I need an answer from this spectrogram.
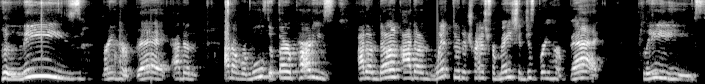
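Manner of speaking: drawn-out acted plea to God; pleading prayer. Voicing a man praying for her return, slow pleading. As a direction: beg slowly, leaning long on please. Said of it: "He's been saying".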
